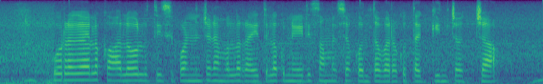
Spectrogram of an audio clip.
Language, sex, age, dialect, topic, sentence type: Telugu, female, 25-30, Telangana, agriculture, question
